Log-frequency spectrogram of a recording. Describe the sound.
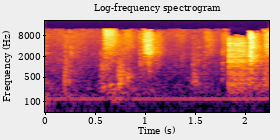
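A door being closed in a room that echoes like a church during an interview: a few muffled knocks and shuffles over a steady low hum, ending in a firmer bang.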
